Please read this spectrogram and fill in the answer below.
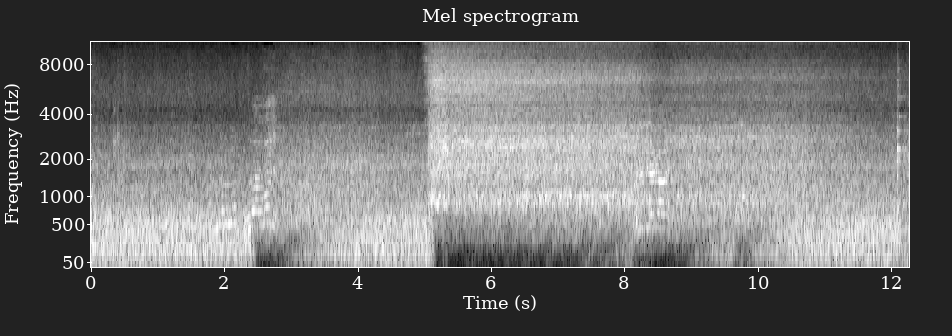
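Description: A sudden loud hiss of compressed air starting about five seconds in and lasting about three and a half seconds, from the air brake hoses being connected between a WDM3A diesel locomotive and a passenger coach. A low, steady rumble runs before and after the hiss.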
